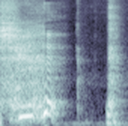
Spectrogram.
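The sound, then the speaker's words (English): A loud sneeze bursts out with a breathy, voiced blast, followed a moment later by a shorter, softer second burst. “Bless you.”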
